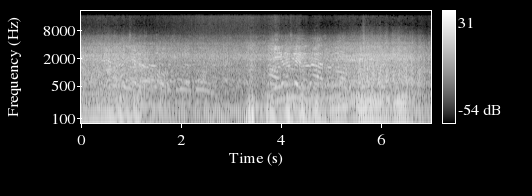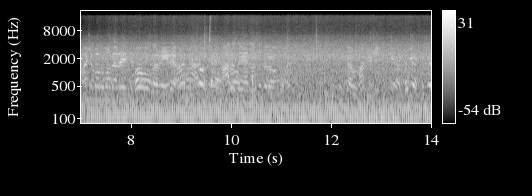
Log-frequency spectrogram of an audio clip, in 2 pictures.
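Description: Toyota Land Cruiser 4x4's engine labouring up a steep muddy climb, revving up and down more loudly for a few seconds in the middle, then settling back to a steady, lower drone. People's voices call out over it.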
